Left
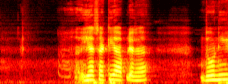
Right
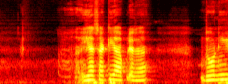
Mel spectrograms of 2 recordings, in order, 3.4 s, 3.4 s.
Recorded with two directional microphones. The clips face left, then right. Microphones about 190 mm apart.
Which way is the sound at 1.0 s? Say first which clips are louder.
Left 5 dB; 30° left (ahead or behind).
